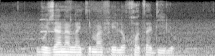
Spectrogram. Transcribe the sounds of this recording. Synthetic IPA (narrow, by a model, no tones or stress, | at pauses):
bʊd͡ʒanalakʼɪmafɪlɪq͡χʰɔt͡sʼadiːlɔ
